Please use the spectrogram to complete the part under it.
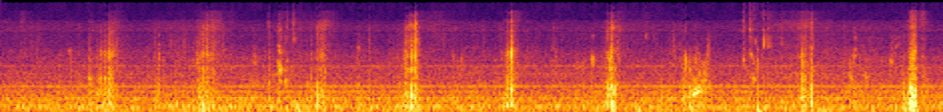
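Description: Crisp crunchy chewing of pickled ginger, close to the mic, with a steady run of sharp bites and crunches about twice a second over a low room hiss, no talking.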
